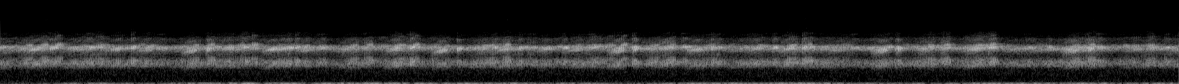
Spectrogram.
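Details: Many frogs croaking together in a wetland during spring, captured live; unbroken layered trilling holds steady throughout, with faint low rumble underneath.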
